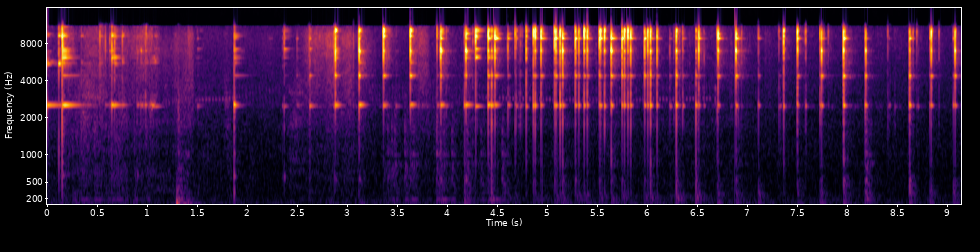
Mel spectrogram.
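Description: Long nails tap the body and handle of an empty dimpled glass beer mug, first standing upright and then laid on its side. About three dozen bright, high glassy clinks ring only briefly, starting sparse and quickening into a steady tapping run.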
